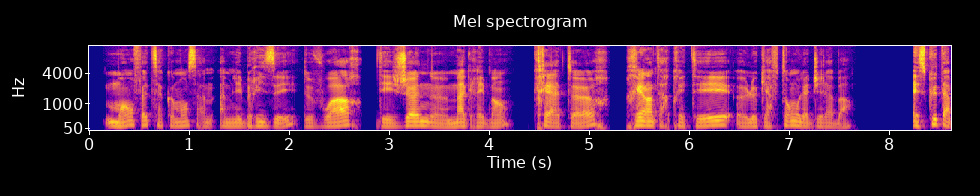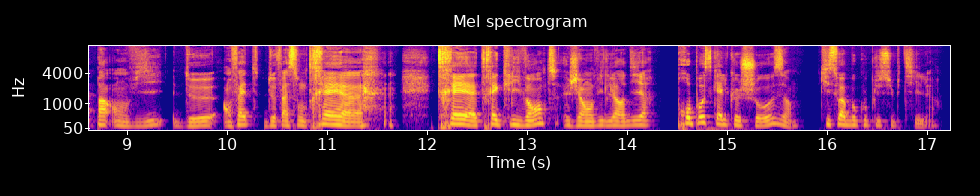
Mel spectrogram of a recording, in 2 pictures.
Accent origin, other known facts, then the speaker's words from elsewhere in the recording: Paris, Île-de-France, France; mes deux parents sont tunisiens, ma famille est tunisienne, je suis né et j'ai grandi à Paris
